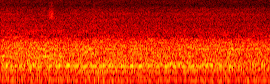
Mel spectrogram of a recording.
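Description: A Siemens locomotive pulls away on a train departure, giving a loud, steady rail rumble with a faint tonal hum that holds unbroken from start to finish, with no voices.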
